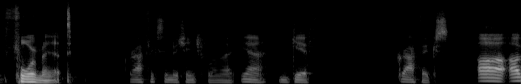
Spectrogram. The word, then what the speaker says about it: GIF: Graphics interchange format yeah gif Graphics uh but apparently the creator of GIF said it was pronounced Jiff so no he did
